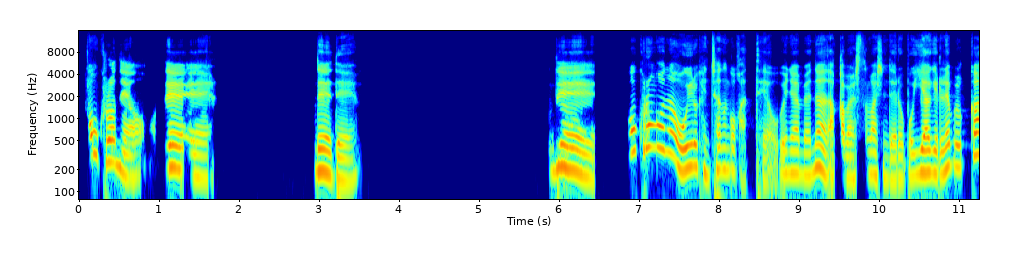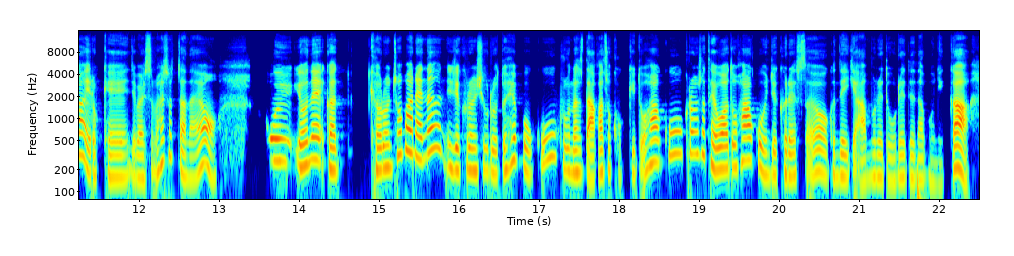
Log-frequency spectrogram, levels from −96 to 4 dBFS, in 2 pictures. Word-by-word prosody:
어 320 - +2
그러네요. 215 - 0 0.3
네. 185 -8 +1 1.3
네네. 160 -6 -1 2.4
네. 195 -6 +1 0.4
어 350 +2 +2
그런 410 +2 +1
거는 370 -6 +1
오히려 215 +2 +3
괜찮은 200 +1 -6
것 195 - -5
같아요. - - -10
왜냐면은 180 +2 -2
아까 165 - -1
말씀하신 160 +2 -6
대로 145 +1 -5
뭐 165 - -5
"이야기를 185 0 +1
해 220 - +2
볼까?" 225 +9 +3
이렇게 160 -1 -3
이제 - - -8
말씀을 155 +7 -4
하셨잖아요. 235 - 0 0.6
거의 265 -2 +3
연애 255 +5 +4
그러니까 200 -3 +1 0.3
결혼 210 +2 +1
초반에는 340 - +4
이제 200 -2 +1
그런 195 +1 -2
식으로 195 -2 -3
또 195 - -4
해 270 +4 0
보고 265 - -4
그러고 200 -6 -5
나서 185 0 0
나가서 180 +6 +4
걷기도 175 +1 -8
하고 255 +7 +2
그러면서 330 -1 -2
대화도 210 -1 +3
하고 265 -6 +5
인제 170 0 -4
그랬어요. 175 +1 -2
근데 170 -2 -4
이게 155 - -4
아무래도 155 +2 -4
오래되다 155 0 -6
보니까 145 - +5
195 Hz, 335 characters per minute, -25 LUFS, 165-245 Hz, 2.4 s, 하고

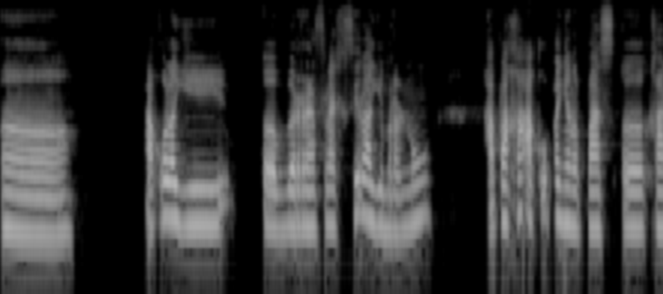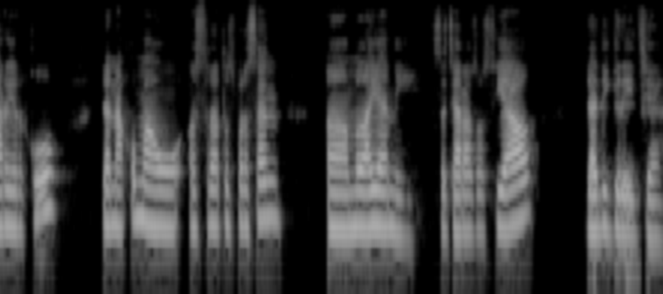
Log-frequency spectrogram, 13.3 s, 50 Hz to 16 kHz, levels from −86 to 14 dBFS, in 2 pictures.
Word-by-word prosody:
eee, 170 -2 +2 0.8
aku - - +1
lagi, 200 -2 +2 0.4
eee, - - +4
berefleksi, 195 +4 0
lagi 215 -5 +2
merenung. 190 +6 -5 0.5
Apakah - - +2
aku - - -6
pengen 215 -3 0
lepas, 190 0 -1
eee, 190 0 +1
karirku 190 +8 -1 0.4
dan 195 0 0
aku 190 - -1
mau 190 -3 +2 0.2
100% 200 +3 -4 0.4
eee, 185 -1 +2
melayani 185 -4 +1
secara 175 0 -2
sosial 190 +6 +3 0.5
dari 185 +2 +1
gereja. 150 - -4
190 Hz, 105 wpm, -25 LUFS, 180-200 Hz, 0.8 s, eee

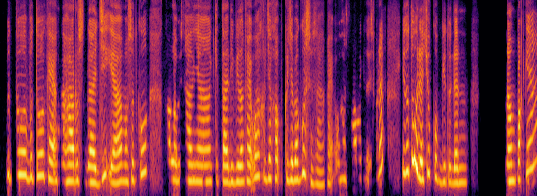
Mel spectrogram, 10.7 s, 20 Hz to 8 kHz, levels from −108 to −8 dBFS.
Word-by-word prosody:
Betul 350 +2 0
betul, 330 +2 0
kayak 270 -2 +3
nggak 255 -1 -6
harus 250 0 +4 0.2
gaji 230 +2 +3 0.2
ya, 225 - +3 0.2
maksudku 260 +7 -3 0.5
kalau 275 -1 -1
misalnya 250 -1 -2 0.3
kita 260 -1 -2
dibilang 240 +1 0
kayak, 250 -1 0
"Wah, 325 +1 0
kerja 295 -2 -2
ka 290 - -1 0.2
kerja 270 -1 +1
bagus," 330 +6 +1
misalnya, 205 -2 -8
kayak, 220 - -8
"Wah, 280 +1 -9
selamat 290 +1 -8
ya," - - -14
sebenernya 430 +4 -4 0.3
itu 385 +1 +2
tuh 280 - +9
udah 275 - +7
cukup 345 -4 -2
gitu 240 0 -6
dan 225 0 +1 0.9
nampaknya 270 +10 +2
270 Hz, 175 wpm, -19 LUFS, 245-295 Hz, 0.9 s, tuh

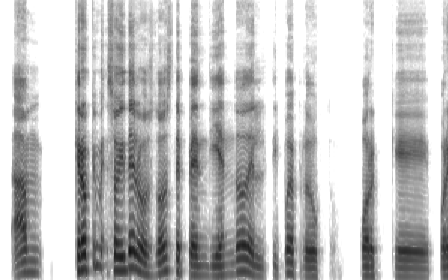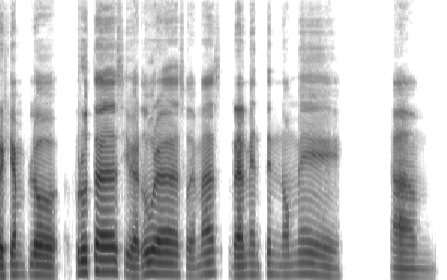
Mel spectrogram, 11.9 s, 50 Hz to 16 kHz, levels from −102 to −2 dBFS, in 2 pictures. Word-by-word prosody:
Am, 150 0 -1 0.4
creo 190 +2 +9
que 245 - -6
me 220 - -7
soy 180 -1 +5
de 220 +3 +7
los 135 -10 +2
dos 160 +6 0
dependiendo 125 +1 +1
del 120 -8 -1
tipo 125 +5 -5
de 145 - +2
producto, 110 -6 -4 0.3
porque, 110 -3 -2
por 120 0 -1
ejemplo, 125 0 -1 0.2
frutas 160 +1 +1
y 130 - -7
verduras 135 +2 -1
o - - -12
demás, 135 +6 -7
realmente 125 +1 -4
no 125 -1 -14
me, 130 -5 -10 0.6
am, 100 -2 -8
130 Hz, 125 wpm, -24 LUFS, 115-150 Hz, 0.6 s, creo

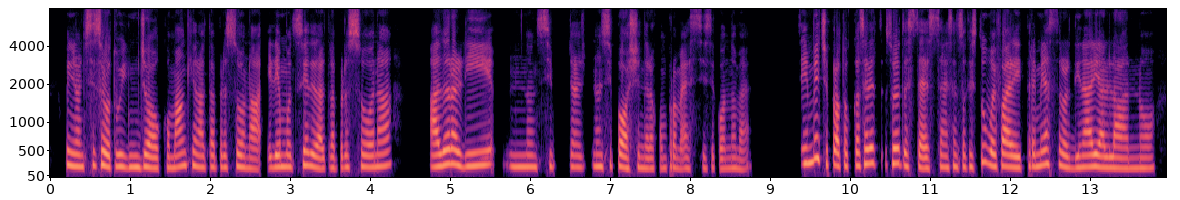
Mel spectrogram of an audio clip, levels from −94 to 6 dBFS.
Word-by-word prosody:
quindi 240 -3 +2
non 215 - +2
ci 205 - -9
sei 240 - -3
solo 230 -3 +5
tu 215 - -3
in 205 -1 +1
gioco 195 -1 +2
ma 200 +2 0
anche 235 +2 0
un'altra 205 0 -1
persona 200 -2 -1
e 190 - -6
le 205 - +3
emozioni 210 +3 +1
dell'altra 195 -2 +1
persona 205 +3 -1 0.5
allora 240 +5 +5
lì 230 +2 +2 0.2
non 210 -1 -1
si 220 - -8 0.2
cioè 205 -2 -5
non 215 0 -1
si 230 - -8
può 210 -3 +4
scendere 185 0 -3
a 180 - -10
compromessi 185 0 -7
secondo 185 0 -6
me. 165 +3 -9 0.6
Se 270 - -5
invece 290 -2 +3
però 235 -3 +3
tocca 225 +1 -2
sele 265 +2 +3
solo 270 +3 +3
te 230 - 0
stessa, 190 0 -2
nel 200 - -2
senso 210 -1 -3
che 210 - -2
s 195 - -12
tu 295 - -3
vuoi 225 -3 +3
fare 210 -2 +4
i 195 - -1
3000 225 +4 0
straordinari 205 -2 +1
all'anno, 185 -1 0
210 Hz, 210 wpm, -22 LUFS, 195-225 Hz, 0.6 s, solo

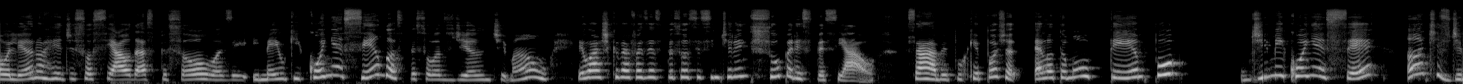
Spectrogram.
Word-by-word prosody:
olhando 235 +5 +1
a - - +2
rede 255 -1 -5
social 245 -3 +1
das 225 0 0
pessoas 225 -2 -2
e 210 +11 -7
e 220 - -5
meio 230 +3 -2
que 270 +1 -3
conhecendo 370 - 0
as 315 -1 +1
pessoas 225 -4 -6
de 210 +1 -4
antemão, 215 +7 -3 0.3
eu 275 - +1
acho 325 0 +4
que 335 - -2
vai 325 - +4
fazer 325 0 +1
as 325 - -14
pessoas 325 +1 -2
se 325 - -3
sentirem 345 +4 -2
super 360 -1 -1
especial, 250 -6 -1 0.3
sabe. 245 -4 +6
Porque: 235 +4 -5
"Poxa, 335 +3 -1 0.2
ela 300 +4 +3
tomou 315 +3 -1
o 375 +1 -8
tempo 340 +6 +2 0.8
de 275 - -1
me 415 0 0
conhecer 355 -5 +2 0.4
antes 465 - +1
de 230 - -1
290 Hz, 155 wpm, -26 LUFS, 230-335 Hz, 0.8 s, sabe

